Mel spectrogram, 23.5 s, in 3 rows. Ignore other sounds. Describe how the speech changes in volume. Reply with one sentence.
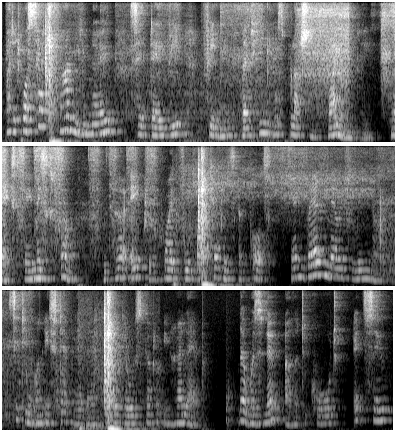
The volume of the speech goes down.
